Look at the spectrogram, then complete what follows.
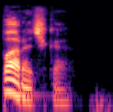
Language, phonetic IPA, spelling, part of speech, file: Russian, [ˈparət͡ɕkə], парочка, noun, Ru-парочка.ogg
- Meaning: diminutive of па́ра (pára)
